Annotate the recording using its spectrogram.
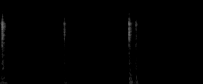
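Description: Three short, sharp clicks about two-thirds of a second apart, the first the loudest, from operating the computer while editing.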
